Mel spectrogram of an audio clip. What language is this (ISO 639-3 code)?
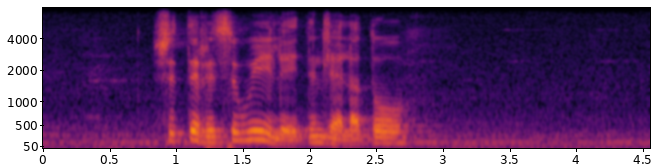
tso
